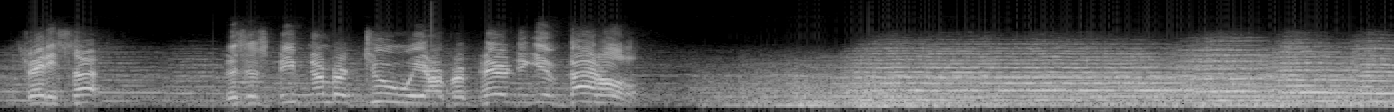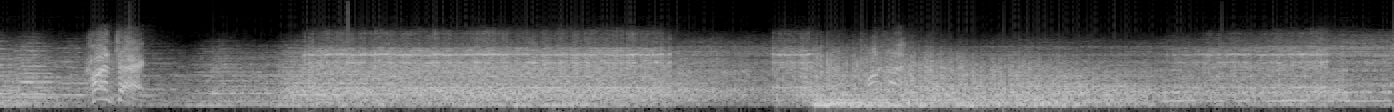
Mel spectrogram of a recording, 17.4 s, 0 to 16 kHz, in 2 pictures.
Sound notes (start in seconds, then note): 5.1 suspenseful orchestral music; 10.9 lasers blasting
